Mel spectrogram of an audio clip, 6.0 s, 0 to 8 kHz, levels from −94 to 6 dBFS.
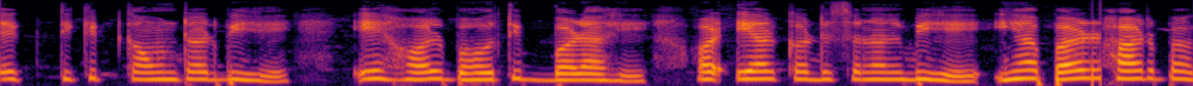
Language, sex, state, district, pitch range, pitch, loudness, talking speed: Hindi, female, Bihar, Darbhanga, 235-260 Hz, 245 Hz, -19 LUFS, 210 wpm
